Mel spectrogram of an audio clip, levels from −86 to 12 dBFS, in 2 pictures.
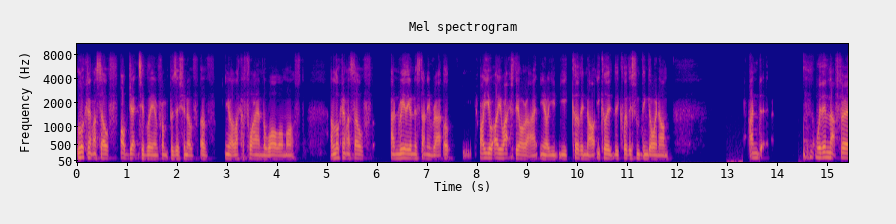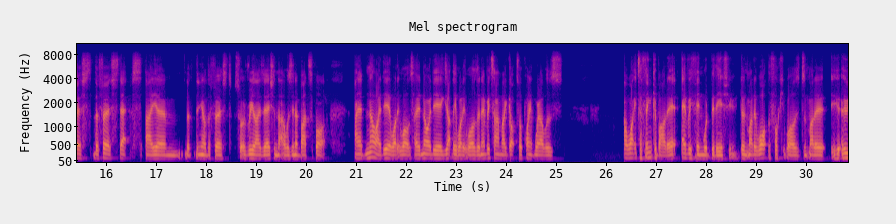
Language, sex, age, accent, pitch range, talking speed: English, male, 20-39, British, 105-120 Hz, 225 wpm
